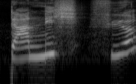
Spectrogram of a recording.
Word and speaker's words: da nicht für: Da nicht für, commonly pronounced as da nicht für, so no T on the nicht.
